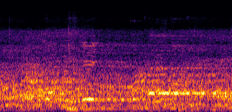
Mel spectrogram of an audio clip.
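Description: Echoing sports-hall din: many people talking at once across the hall, with players' footfalls thudding and shoes squeaking on the wooden court floor during a badminton rally.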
